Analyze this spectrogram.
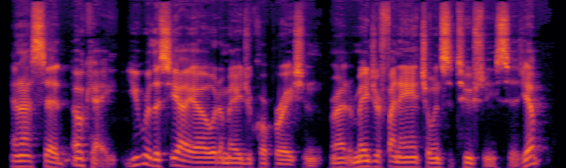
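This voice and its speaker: At a fairly quick pace, a man with an American accent and an ordinary speaking voice talks at medium pitch with ordinary pitch variation. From US South, Louisiana (Baton Rouge). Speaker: sales trainer and entrepreneur. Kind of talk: interview.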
